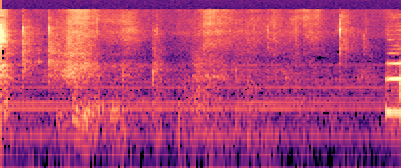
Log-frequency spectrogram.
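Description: Quiet room tone with a steady electrical hum and a faint voice about a second in. A countdown timer's beep starts just at the end.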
